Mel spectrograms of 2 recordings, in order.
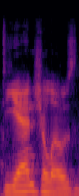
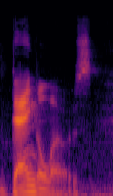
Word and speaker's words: D'Angelo's: Yeah, you're supposed to say D'Angelo's because it's got an accent mark between the D and the A.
